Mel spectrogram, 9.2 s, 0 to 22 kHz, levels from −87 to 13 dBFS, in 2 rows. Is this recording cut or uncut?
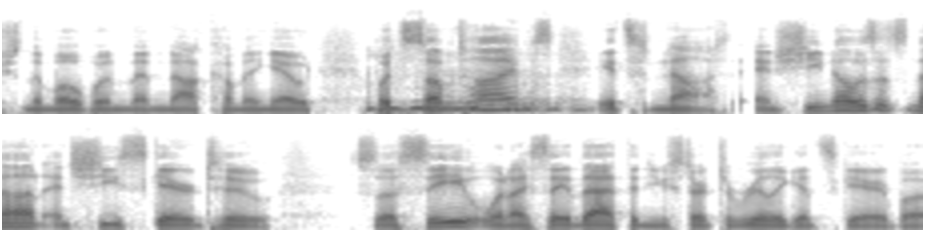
uncut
